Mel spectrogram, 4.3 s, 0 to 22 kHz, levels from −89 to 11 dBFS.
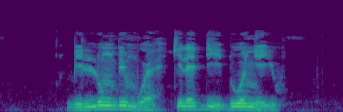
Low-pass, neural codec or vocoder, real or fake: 7.2 kHz; none; real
